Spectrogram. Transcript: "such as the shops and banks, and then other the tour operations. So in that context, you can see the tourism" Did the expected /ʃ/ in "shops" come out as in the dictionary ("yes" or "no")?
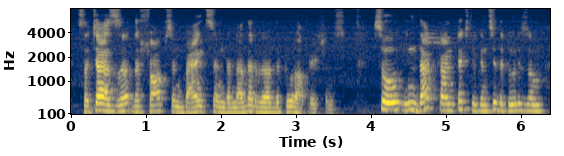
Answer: yes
